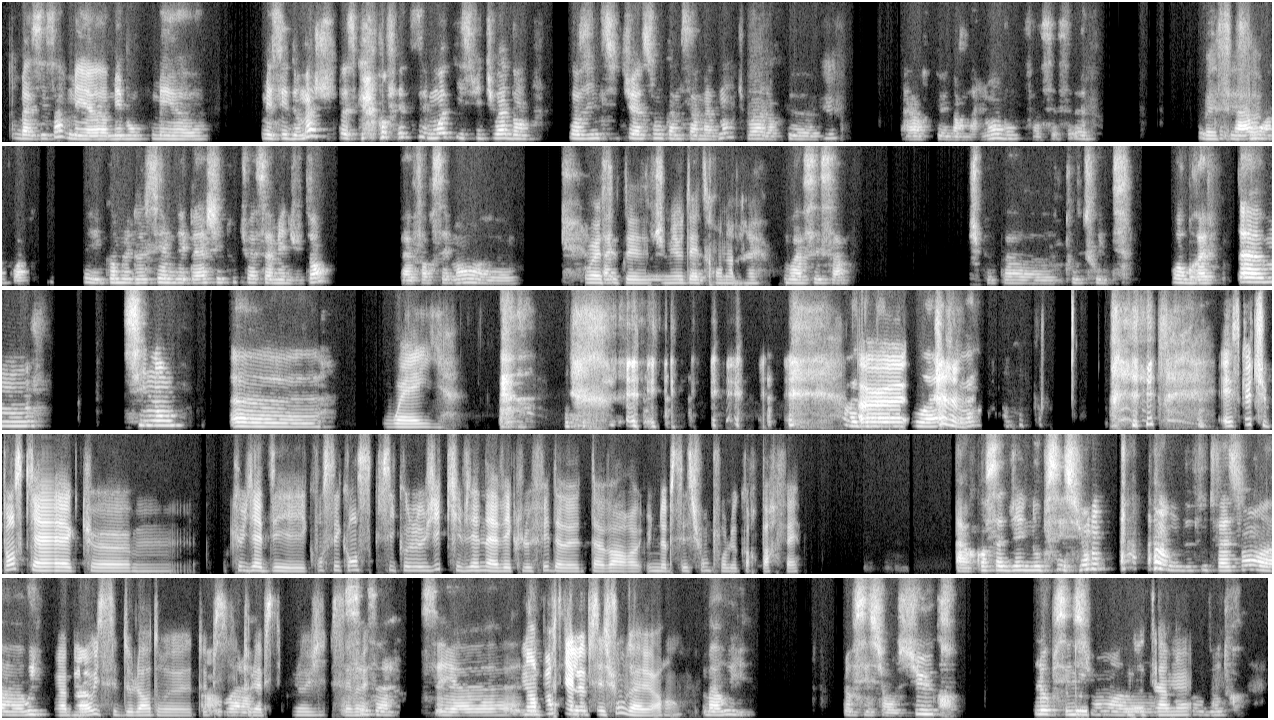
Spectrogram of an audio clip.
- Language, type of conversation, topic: French, unstructured, Préféreriez-vous avoir un corps parfait mais une santé fragile, ou un corps ordinaire mais une santé robuste ?
- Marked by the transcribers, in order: laughing while speaking: "parce qu'en fait"; other background noise; distorted speech; drawn out: "heu"; "Ouais" said as "Ouaille"; laugh; throat clearing; laugh; chuckle; tapping; cough; stressed: "sucre"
